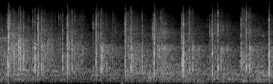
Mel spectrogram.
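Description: Repeated bursts of audience clapping at a Wisdom School year-end ceremony for the 2025/26 school year, moderately loud and fairly close, swelling in short rhythmic waves.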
